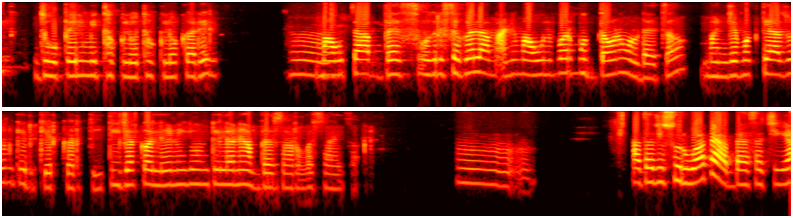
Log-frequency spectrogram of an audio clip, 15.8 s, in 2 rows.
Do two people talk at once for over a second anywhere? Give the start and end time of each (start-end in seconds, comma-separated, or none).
none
